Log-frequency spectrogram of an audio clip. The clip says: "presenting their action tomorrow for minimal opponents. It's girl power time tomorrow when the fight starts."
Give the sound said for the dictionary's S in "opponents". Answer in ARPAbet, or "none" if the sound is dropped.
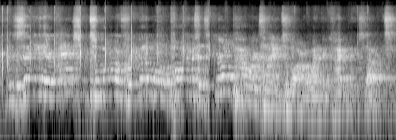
none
